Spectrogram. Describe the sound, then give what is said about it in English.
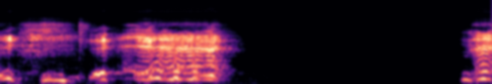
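A person imitates a goat's bleat with a wavering, nasal vocal cry lasting about a second, followed by silence, then another bleating sound starts at the end. “You sound like a goat.”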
